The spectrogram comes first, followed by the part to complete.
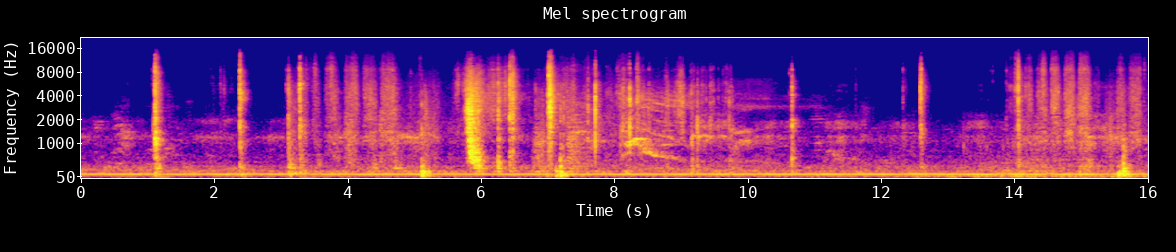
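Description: Blue painter's tape being handled, torn and pressed over a door hinge: scattered sharp ticks and short rasping tears. A steady low hum runs underneath.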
